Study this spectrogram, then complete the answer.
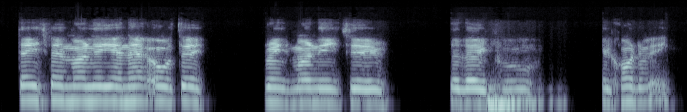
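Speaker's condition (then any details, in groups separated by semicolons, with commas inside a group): Cerebral palsy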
